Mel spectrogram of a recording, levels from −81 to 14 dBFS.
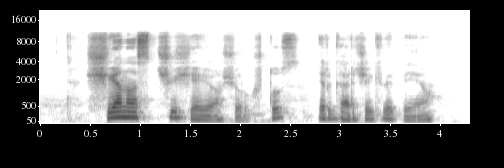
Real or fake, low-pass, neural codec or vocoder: fake; 10.8 kHz; vocoder, 24 kHz, 100 mel bands, Vocos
